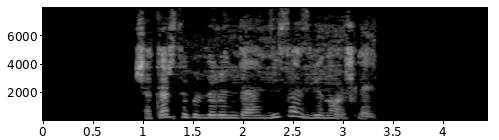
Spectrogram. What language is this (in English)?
Bashkir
